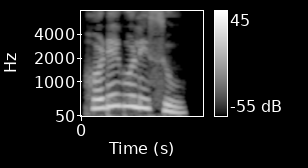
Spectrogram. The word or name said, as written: ಹೊಡೆಗೊಳಿಸು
